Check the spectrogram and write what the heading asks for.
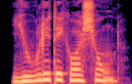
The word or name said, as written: JULEDEKORATION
